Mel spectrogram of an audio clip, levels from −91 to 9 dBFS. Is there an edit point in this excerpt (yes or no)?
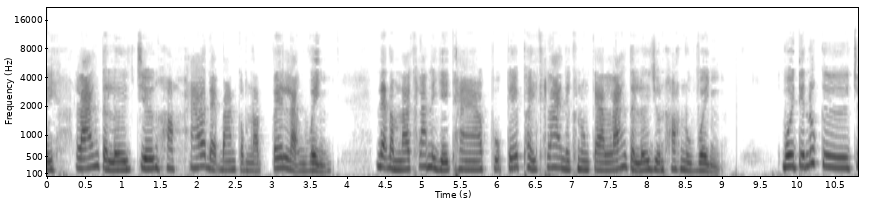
no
